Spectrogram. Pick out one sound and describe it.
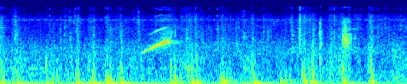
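A horse's hooves thud on the ground nearby.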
